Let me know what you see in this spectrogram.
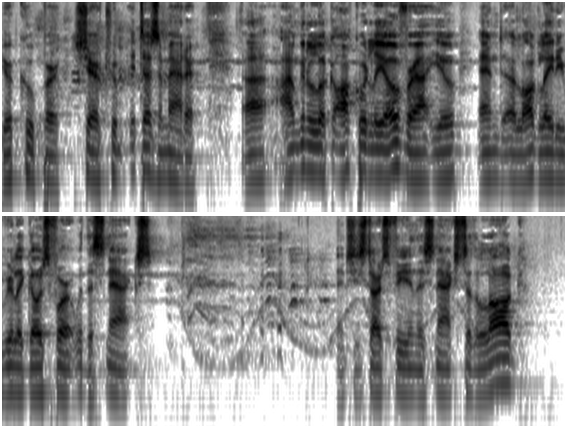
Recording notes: first live show of the season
